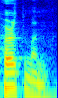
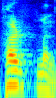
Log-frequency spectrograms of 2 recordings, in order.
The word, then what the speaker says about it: Herdman: Nah jadi kalau kembali soal John Hartman ini, by the way bacanya Hartman. Hartman. Jadi kalau Hartman itu kan heart tuh keras. Keras. Jadi Hartman.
